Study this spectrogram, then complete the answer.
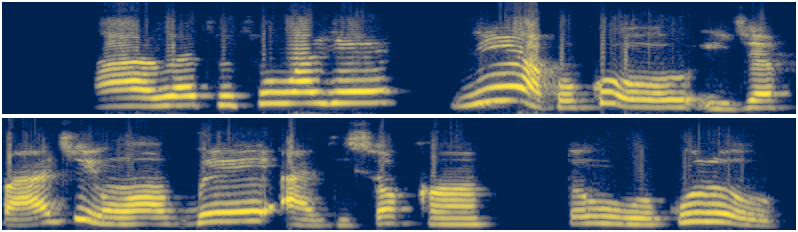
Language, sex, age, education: Yoruba, female, 15-29, tertiary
